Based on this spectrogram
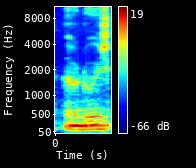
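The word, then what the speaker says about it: Deutsch: डोइच कहते हैं German को ही, तो ये वही है। तो ई और यू जब आते हैं तो हम इस तरह उसकी प्रोनाउंसिएशन निकालते हैं, नोए, डोइच, ऐसे करके।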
